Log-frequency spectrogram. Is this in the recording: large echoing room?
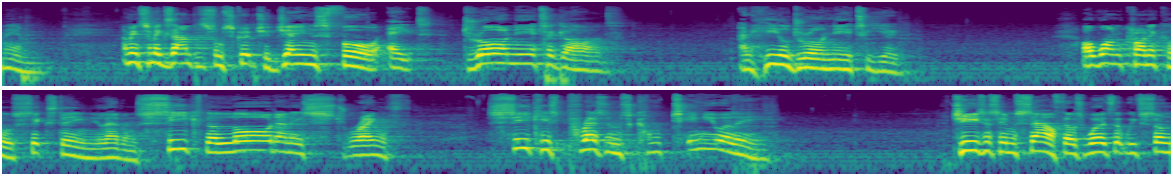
yes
